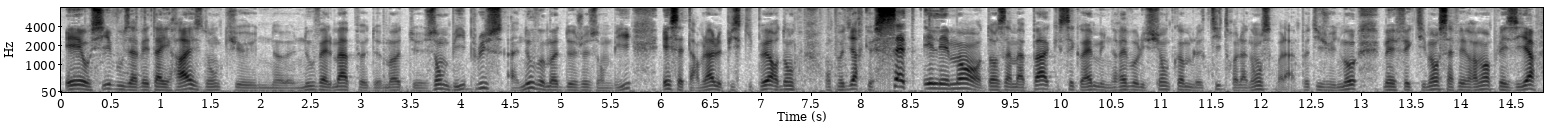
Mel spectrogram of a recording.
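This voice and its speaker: A man's voice: on the low side, fairly quick, few pauses, a little hiss or hum. A man with a cold giving casual, hesitant, meandering gameplay commentary as the host of a gaming video. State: has a cold.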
